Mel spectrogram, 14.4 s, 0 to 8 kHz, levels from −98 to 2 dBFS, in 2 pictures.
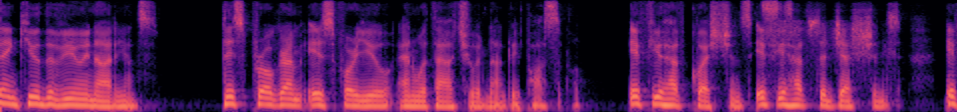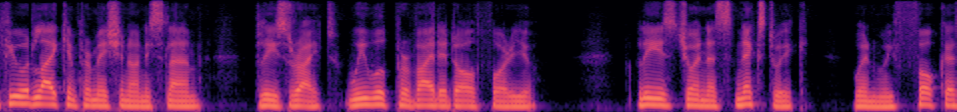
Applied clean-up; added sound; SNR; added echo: neural mask model DeepFilterNet 3.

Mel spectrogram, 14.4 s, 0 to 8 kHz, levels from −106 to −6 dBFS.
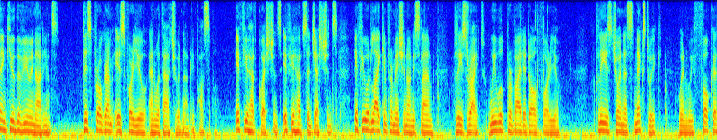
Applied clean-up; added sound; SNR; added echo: none; none; none; none.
